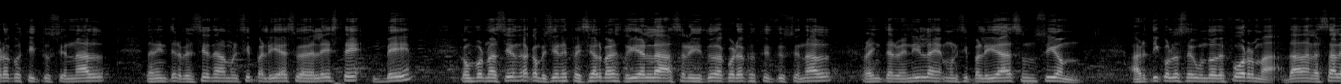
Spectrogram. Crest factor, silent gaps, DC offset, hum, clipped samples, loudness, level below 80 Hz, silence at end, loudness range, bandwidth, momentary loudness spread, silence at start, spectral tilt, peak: 18 dB; none; under 0.1%; none; under 0.1%; -31 LUFS; -66 dBFS; 0 s; 2 LU; 15 kHz; 8 LU; 0 s; -5.5 dB/octave; -12 dBFS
